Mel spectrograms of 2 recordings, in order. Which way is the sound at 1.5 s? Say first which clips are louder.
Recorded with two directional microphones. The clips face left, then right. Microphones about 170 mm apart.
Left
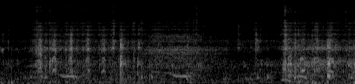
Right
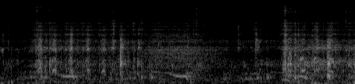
Right 1 dB; 5° right (ahead or behind).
